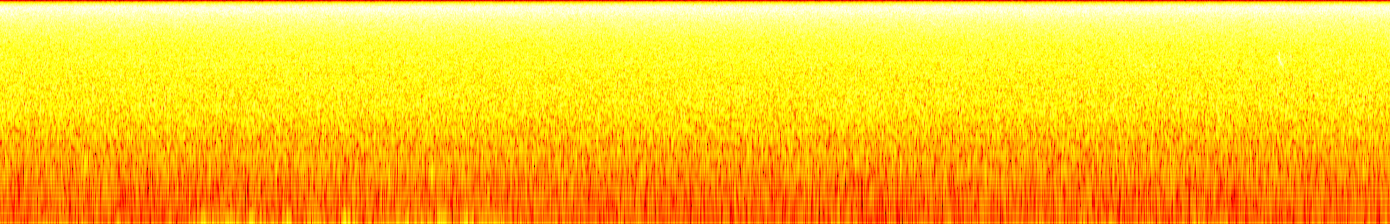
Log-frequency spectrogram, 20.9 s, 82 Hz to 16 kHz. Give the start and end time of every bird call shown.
19.0s-19.4s: Gray-crowned Rosy-Finch (Leucosticte tephrocotis)

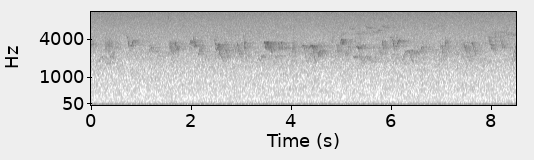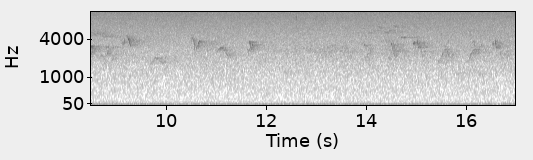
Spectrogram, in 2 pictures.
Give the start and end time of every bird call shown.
0.0s-7.0s: Hermit Warbler (Setophaga occidentalis)
0.0s-17.0s: American Robin (Turdus migratorius)
11.8s-16.7s: Hermit Warbler (Setophaga occidentalis)

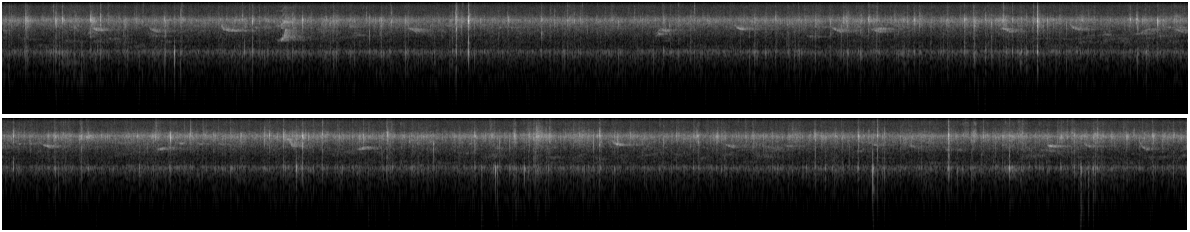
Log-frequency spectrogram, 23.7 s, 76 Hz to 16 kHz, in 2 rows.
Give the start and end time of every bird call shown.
0.8s-1.8s: Apapane (Himatione sanguinea)
2.1s-2.6s: Apapane (Himatione sanguinea)
2.7s-3.1s: Iiwi (Drepanis coccinea)
4.0s-4.4s: Apapane (Himatione sanguinea)
6.5s-6.8s: Apapane (Himatione sanguinea)
7.3s-7.6s: Apapane (Himatione sanguinea)
8.2s-9.0s: Apapane (Himatione sanguinea)
9.9s-10.3s: Apapane (Himatione sanguinea)
10.6s-11.0s: Apapane (Himatione sanguinea)
11.3s-12.6s: Apapane (Himatione sanguinea)
13.3s-14.2s: Apapane (Himatione sanguinea)
14.6s-14.9s: Apapane (Himatione sanguinea)
15.3s-15.8s: Apapane (Himatione sanguinea)
17.9s-18.3s: Apapane (Himatione sanguinea)
19.1s-19.4s: Apapane (Himatione sanguinea)
22.2s-22.6s: Apapane (Himatione sanguinea)
23.2s-23.5s: Apapane (Himatione sanguinea)

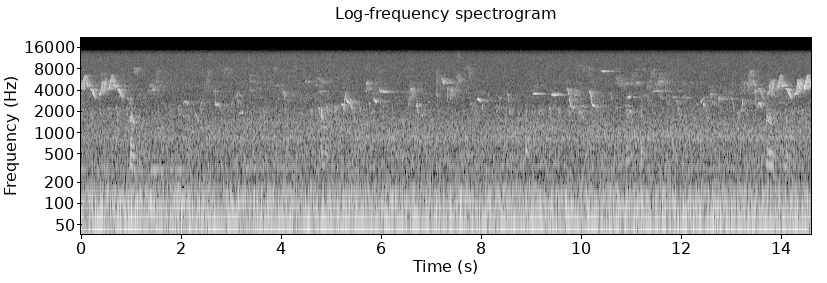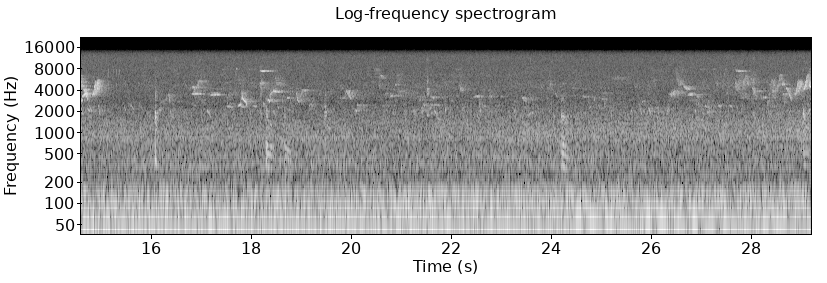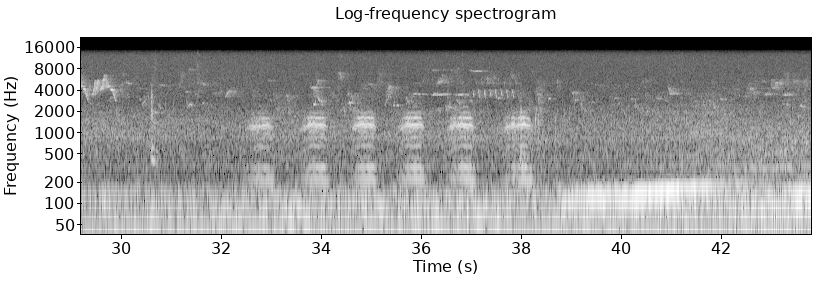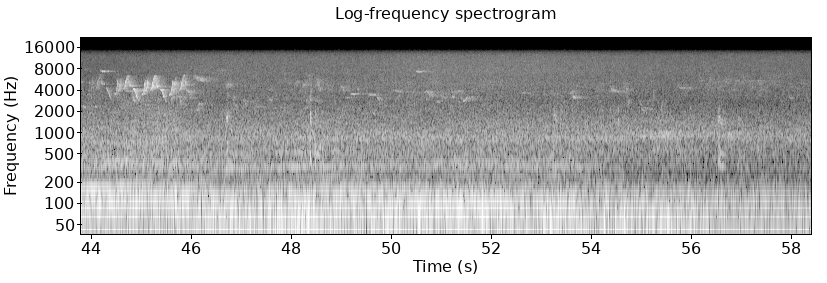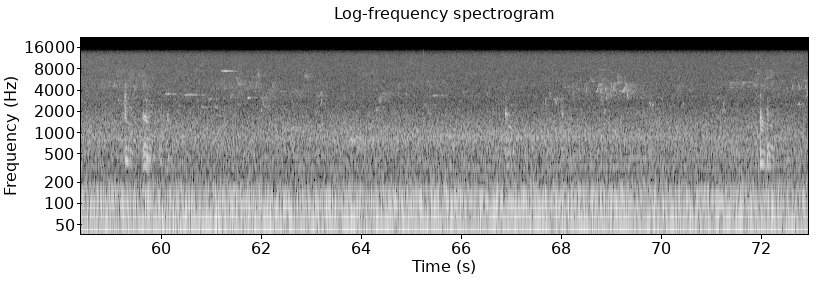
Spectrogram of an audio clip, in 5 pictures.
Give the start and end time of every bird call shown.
0.0s-0.9s: Common Yellowthroat (Geothlypis trichas)
0.0s-55.3s: Gray Catbird (Dumetella carolinensis)
13.1s-15.2s: Common Yellowthroat (Geothlypis trichas)
27.5s-30.2s: Common Yellowthroat (Geothlypis trichas)
35.5s-38.0s: Song Sparrow (Melospiza melodia)
43.8s-46.3s: Common Yellowthroat (Geothlypis trichas)
59.7s-62.0s: Song Sparrow (Melospiza melodia)
68.3s-69.5s: Common Yellowthroat (Geothlypis trichas)

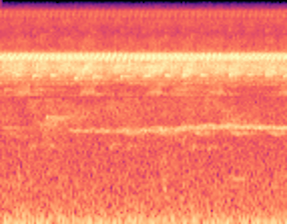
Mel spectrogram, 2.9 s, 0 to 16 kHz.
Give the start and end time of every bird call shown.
0.0s-0.7s: Black-faced Antthrush (Formicarius analis)
0.0s-2.9s: Buff-breasted Wren (Cantorchilus leucotis)
0.0s-2.9s: Goeldi's Antbird (Akletos goeldii)
0.0s-2.9s: Gray-fronted Dove (Leptotila rufaxilla)
0.6s-2.9s: Rufous-fronted Antthrush (Formicarius rufifrons)

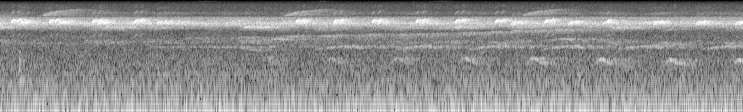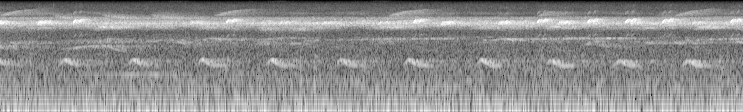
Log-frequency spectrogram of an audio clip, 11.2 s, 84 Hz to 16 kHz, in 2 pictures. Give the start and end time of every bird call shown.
0.0s-1.0s: unidentified bird
0.0s-11.2s: Hauxwell's Thrush (Turdus hauxwelli)
0.0s-11.2s: Paradise Tanager (Tangara chilensis)
0.9s-6.8s: Long-billed Woodcreeper (Nasica longirostris)
1.2s-4.9s: Dusky-throated Antshrike (Thamnomanes ardesiacus)
1.8s-11.2s: Black-tailed Trogon (Trogon melanurus)
6.1s-7.1s: Gray-fronted Dove (Leptotila rufaxilla)

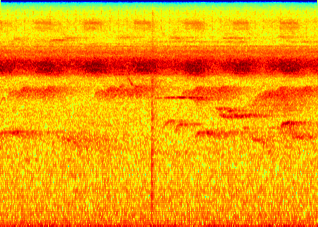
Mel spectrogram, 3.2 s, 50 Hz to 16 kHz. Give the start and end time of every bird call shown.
0.0s-1.5s: Thrush-like Wren (Campylorhynchus turdinus)
0.0s-3.2s: Dusky-throated Antshrike (Thamnomanes ardesiacus)
1.6s-3.2s: Black-spotted Bare-eye (Phlegopsis nigromaculata)
2.0s-3.2s: Hauxwell's Thrush (Turdus hauxwelli)

